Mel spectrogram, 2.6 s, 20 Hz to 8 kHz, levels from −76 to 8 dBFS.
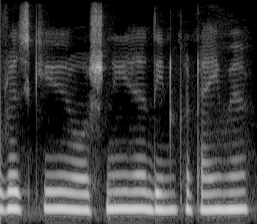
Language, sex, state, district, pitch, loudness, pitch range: Hindi, female, Haryana, Rohtak, 220 Hz, -13 LUFS, 215-225 Hz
